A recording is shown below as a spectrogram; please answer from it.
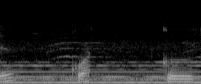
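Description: Background music of steady held notes, with a few spoken words of voiceover narration over it.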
